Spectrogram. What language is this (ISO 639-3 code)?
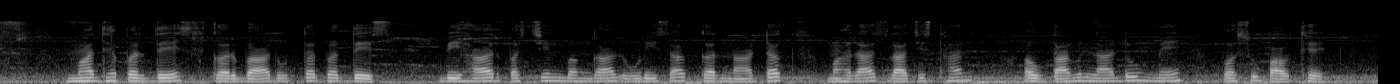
hne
